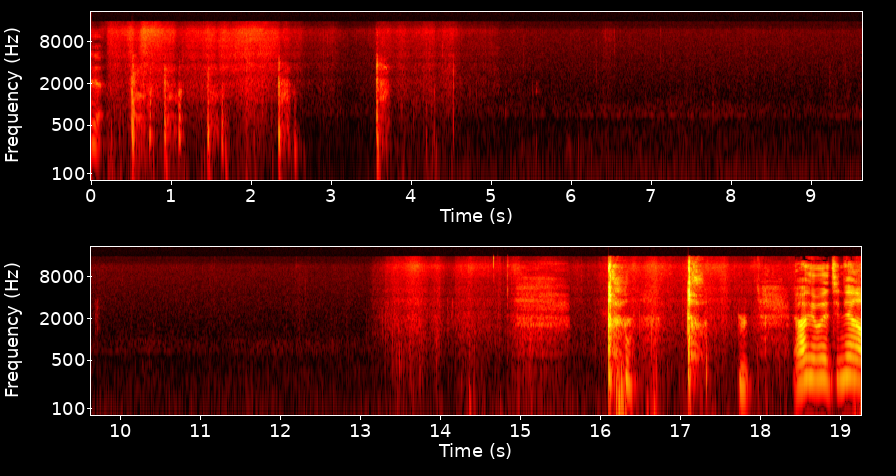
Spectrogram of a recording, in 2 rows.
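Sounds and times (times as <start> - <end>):
speech: 0.0 - 0.9, 17.8 - 19.2
person coughing: 0.5 - 2.6, 3.6 - 3.8, 16.1 - 18.2.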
